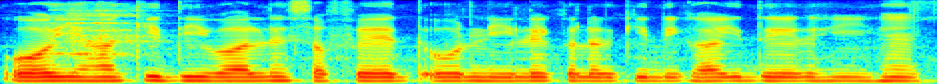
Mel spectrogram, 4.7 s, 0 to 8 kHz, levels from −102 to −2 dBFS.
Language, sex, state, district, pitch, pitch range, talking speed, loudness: Hindi, male, Uttar Pradesh, Lalitpur, 130 Hz, 130-135 Hz, 165 wpm, -18 LUFS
